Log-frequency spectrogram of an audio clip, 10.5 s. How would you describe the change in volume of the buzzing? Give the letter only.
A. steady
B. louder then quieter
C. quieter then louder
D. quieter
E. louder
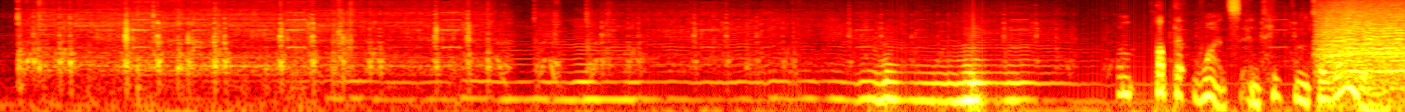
B.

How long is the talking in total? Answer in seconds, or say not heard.
2 s.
